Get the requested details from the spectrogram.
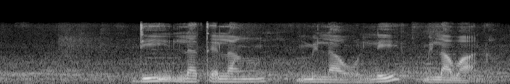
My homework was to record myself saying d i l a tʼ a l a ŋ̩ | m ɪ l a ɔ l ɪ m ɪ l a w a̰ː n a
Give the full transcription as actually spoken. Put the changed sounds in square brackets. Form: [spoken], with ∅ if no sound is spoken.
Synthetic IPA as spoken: d i l a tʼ [ɛ] l a ŋ̩ | m ɪ l a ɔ l ɪ m ɪ l a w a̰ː n a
